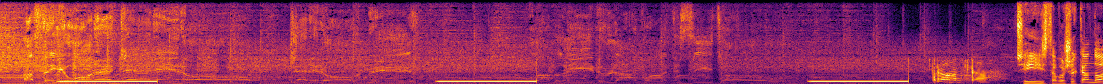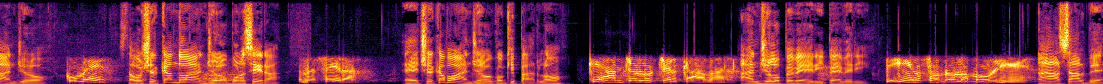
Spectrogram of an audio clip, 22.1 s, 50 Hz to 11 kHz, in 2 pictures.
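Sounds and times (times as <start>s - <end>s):
speech: 0.3s - 1.5s, 9.8s - 22.0s
ringback tone on an outgoing phone call to a home: 0.6s - 1.7s, 4.4s - 5.4s, 8.1s - 9.1s.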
